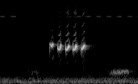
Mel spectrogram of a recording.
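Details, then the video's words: [4, 'Sooty-headed bulbul used as a lure to provoke others into song: a rapid run of five even chirps, followed by a faint low hum.'] "DENGAR SUARA BURUNG KUTILANG GACOR"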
